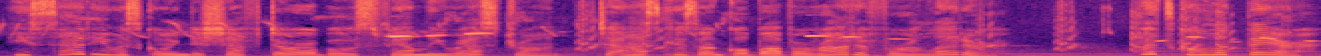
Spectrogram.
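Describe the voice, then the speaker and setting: Woman voicing a young game heroine, high voice, kind, earnest, gentle, loud music behind. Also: a little fast, close to an everyday voice. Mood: curious. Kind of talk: video game voice acting.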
